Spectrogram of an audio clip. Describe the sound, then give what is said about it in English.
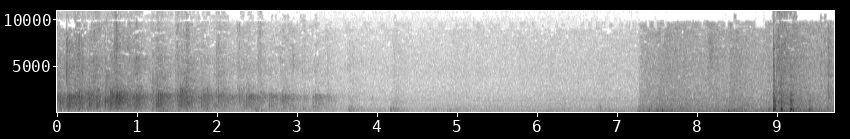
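Audience applause welcoming Deputy Information Minister Fatih Abubakar rises loudly at the start, a dense crackle of many hands clapping that fades over a few seconds, followed by a quieter stretch and a burst of louder bumps and noise near the end. “Let's welcome her with a round of applause.”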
